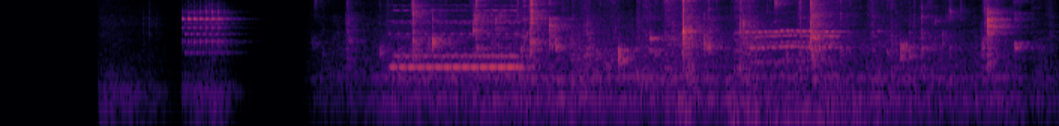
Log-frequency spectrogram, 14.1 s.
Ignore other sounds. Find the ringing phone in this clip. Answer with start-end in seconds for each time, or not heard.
1.3-1.8, 2.4-3.0, 5.2-6.9, 9.7-11.8.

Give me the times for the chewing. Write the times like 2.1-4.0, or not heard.
4.2-14.0.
